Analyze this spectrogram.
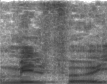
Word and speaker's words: mille-feuille: What is a mille-feuille, and am I pronouncing it correctly? Alors, mille-feuille, yeah, you just did it rightly.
